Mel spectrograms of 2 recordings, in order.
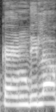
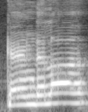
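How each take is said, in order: First: कैंडिला, middle syllable "di" rather than "de"; variant with "i". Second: कैंडेला, middle syllable "de" rather than "di"; candela with "e". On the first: Teacher showing how some people say it, कैंडिला with "di". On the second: Teacher giving students the unit's name, कैंडेला said with "de". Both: Shown as a demonstration. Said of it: "कुछ लोग कैंडिला बोलते हैं".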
